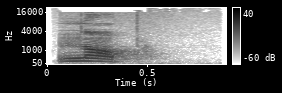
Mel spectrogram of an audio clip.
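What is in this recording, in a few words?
"ноп", Komi-Zyrian, female; audio dict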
